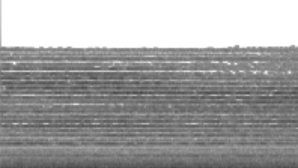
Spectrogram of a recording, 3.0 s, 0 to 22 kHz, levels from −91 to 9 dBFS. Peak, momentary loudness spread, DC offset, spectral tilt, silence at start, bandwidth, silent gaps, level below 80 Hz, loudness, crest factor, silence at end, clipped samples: -4 dBFS; 2 LU; under 0.1%; -2.5 dB/octave; 0 s; 16 kHz; none; -28 dBFS; -16 LUFS; 14 dB; 0 s; under 0.1%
